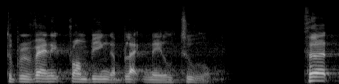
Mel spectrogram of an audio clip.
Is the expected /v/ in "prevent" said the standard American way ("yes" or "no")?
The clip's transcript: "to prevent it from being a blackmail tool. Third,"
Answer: yes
